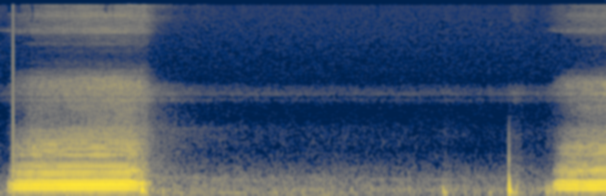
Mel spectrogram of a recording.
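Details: Joschi, a pet dog, snoring a little indoors: a long, low, buzzy harmonic rasp lasting over a second, then a quiet pause with faint breathing and a small click before the next snore begins.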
